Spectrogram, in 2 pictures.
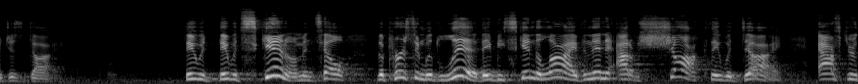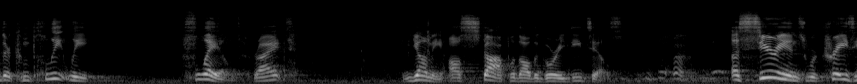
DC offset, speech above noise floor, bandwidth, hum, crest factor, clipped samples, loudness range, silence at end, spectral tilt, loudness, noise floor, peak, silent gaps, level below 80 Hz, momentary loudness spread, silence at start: under 0.1%; 34 dB; 14 kHz; none; 22 dB; under 0.1%; 11 LU; 0 s; -2.5 dB/octave; -27 LUFS; -62 dBFS; -6 dBFS; none; -72 dBFS; 18 LU; 0 s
